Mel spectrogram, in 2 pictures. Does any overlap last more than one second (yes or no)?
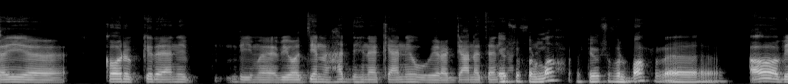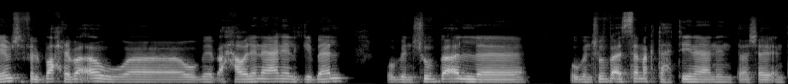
no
